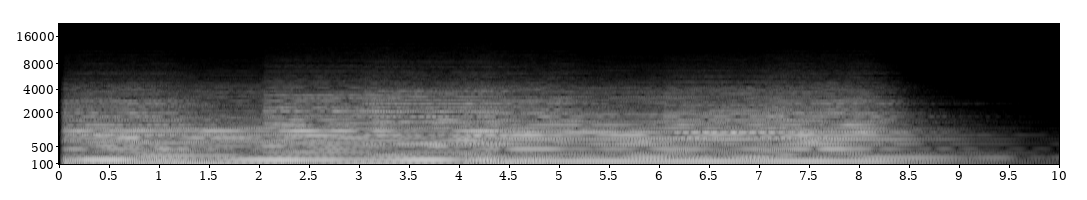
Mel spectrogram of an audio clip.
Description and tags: FORF Main Theme Strings 01
trailer, movie, epic, orchestral, strings, cinematic, soundtrack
